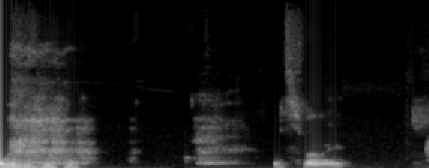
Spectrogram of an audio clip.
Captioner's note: laughs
